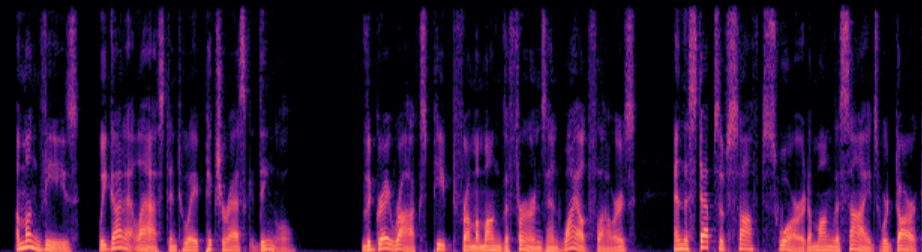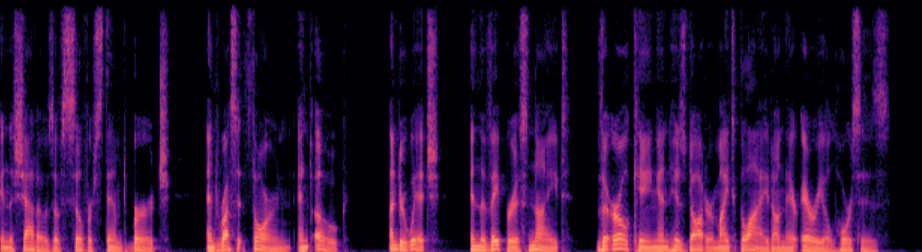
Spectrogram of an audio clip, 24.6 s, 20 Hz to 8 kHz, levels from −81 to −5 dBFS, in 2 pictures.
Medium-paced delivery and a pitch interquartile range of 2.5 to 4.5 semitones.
No: average, 150 wpm; wide, 5.5 semitones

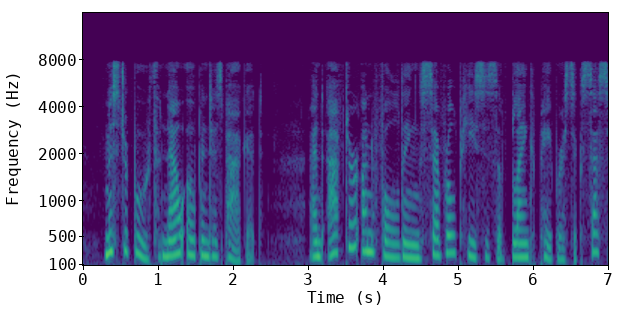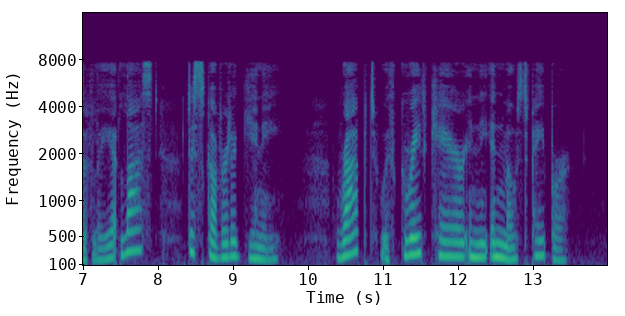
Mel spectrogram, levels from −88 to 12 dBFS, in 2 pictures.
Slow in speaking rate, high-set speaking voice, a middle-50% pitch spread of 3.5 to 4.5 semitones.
Yes: slow, 120 wpm; high, 205 Hz; average, 4.0 semitones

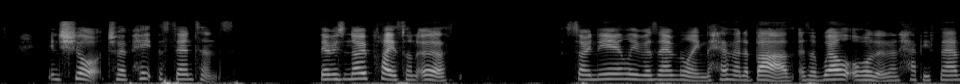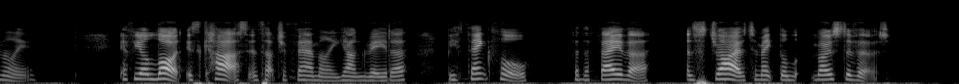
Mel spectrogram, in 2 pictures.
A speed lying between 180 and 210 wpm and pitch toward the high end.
No: average, 155 wpm; high, 215 Hz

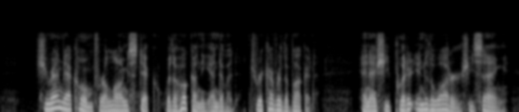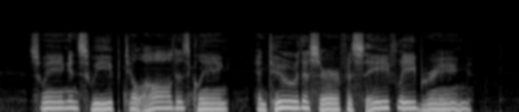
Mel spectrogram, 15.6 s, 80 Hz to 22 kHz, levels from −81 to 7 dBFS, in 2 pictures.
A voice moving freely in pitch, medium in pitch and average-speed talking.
Yes: wide, 5.7 semitones; medium, 155 Hz; average, 165 wpm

